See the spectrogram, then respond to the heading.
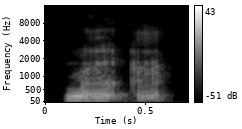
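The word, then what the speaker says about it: Maat: a little a t mayat May yeah yeah myat okay myat is the goddess of giving and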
